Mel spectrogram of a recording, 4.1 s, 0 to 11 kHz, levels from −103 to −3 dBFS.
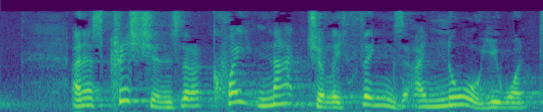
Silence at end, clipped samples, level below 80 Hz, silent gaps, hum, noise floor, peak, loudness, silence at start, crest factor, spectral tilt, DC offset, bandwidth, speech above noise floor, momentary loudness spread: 0 s; under 0.1%; -64 dBFS; none; none; -50 dBFS; -8 dBFS; -25 LUFS; 0 s; 18 dB; -5 dB/octave; under 0.1%; 8 kHz; 25 dB; 3 LU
